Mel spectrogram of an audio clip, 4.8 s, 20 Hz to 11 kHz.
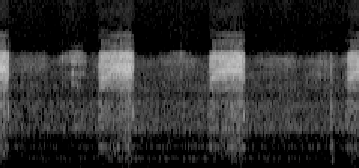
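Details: Owl at a nighttime lookout, May 19, 2013, songbird close by; three drawn-out harsh hisses about one and a half seconds apart, plus a faint click and the start of another hiss at the end.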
